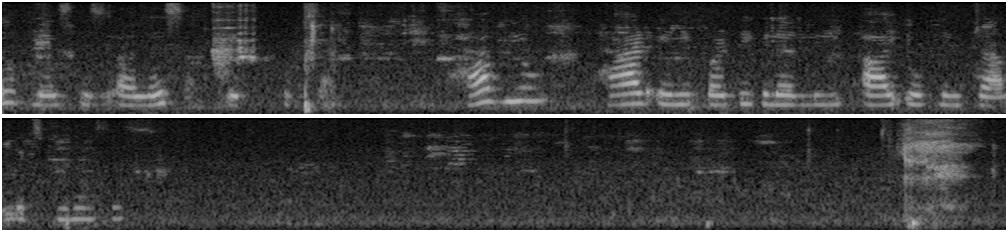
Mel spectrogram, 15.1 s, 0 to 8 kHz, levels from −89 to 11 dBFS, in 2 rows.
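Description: From 2.45 to 2.54 s, an echo leak: a faint speech copy arriving 198 ms late, likely canceller residue, seen as weak, repeated spectrogram bands.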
